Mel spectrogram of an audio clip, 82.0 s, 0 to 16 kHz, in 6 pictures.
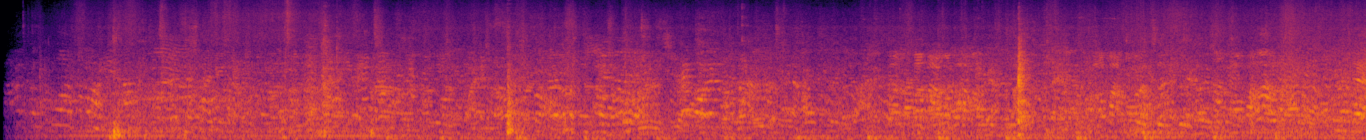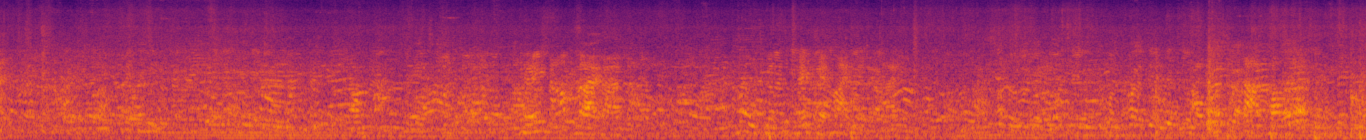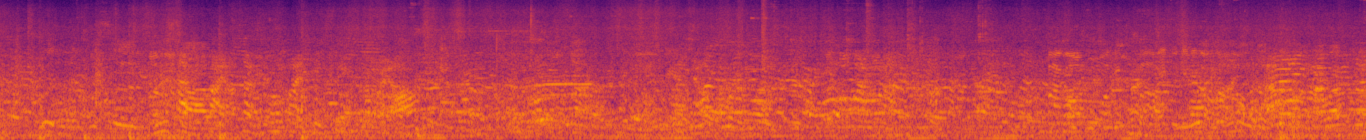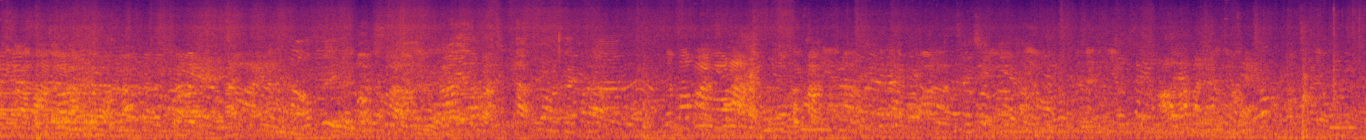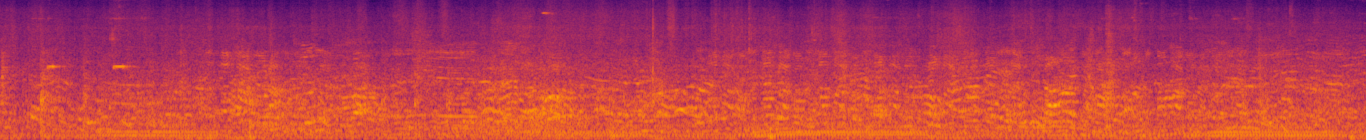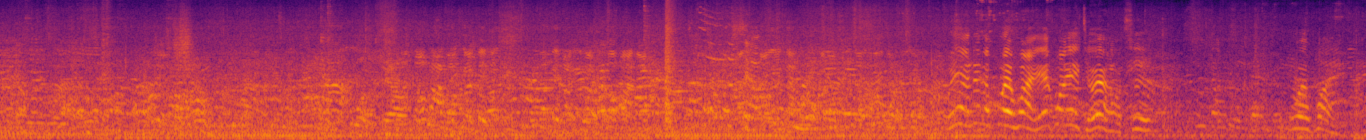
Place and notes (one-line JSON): {"title": "Ln., Minxiang St., Zhonghe Dist., New Taipei City - In the Evening market", "date": "2012-01-21 18:05:00", "description": "In the Evening market\nZoom H4n", "latitude": "24.99", "longitude": "121.52", "altitude": "9", "timezone": "Asia/Taipei"}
